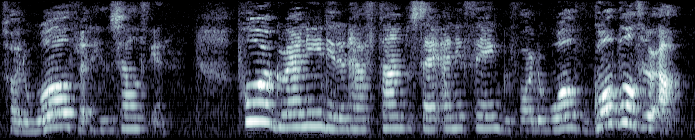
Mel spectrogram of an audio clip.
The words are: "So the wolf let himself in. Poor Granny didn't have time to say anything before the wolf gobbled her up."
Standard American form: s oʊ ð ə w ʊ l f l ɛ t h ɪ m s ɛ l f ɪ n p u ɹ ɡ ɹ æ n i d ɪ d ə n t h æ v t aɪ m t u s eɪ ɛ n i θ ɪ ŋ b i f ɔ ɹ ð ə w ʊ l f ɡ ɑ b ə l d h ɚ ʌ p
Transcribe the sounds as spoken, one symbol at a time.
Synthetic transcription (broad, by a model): s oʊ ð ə w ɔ l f l ɛ t h ɪ m s ɛ l f ɪ n p u ɹ ɡ ɹ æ n i d ɪ d ə n t h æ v t aɪ m t u s eɪ ɛ n i θ ɪ ŋ b i f ɔ ɹ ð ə w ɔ l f ɡ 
